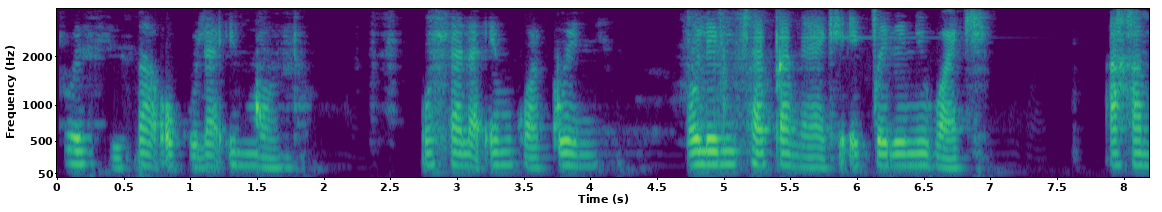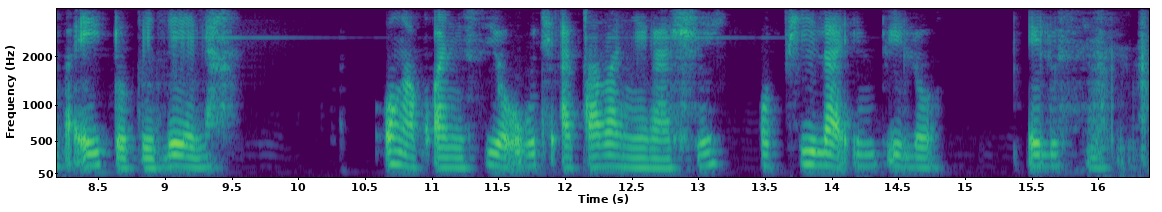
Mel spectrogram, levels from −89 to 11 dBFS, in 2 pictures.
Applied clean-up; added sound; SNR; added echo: neural separator model SepFormer DNS4.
